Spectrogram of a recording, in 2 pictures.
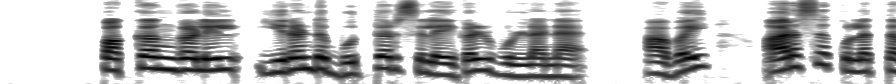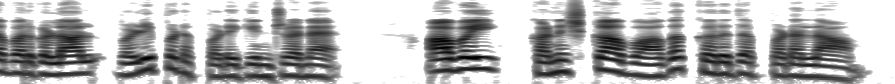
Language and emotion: Tamil, neutral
